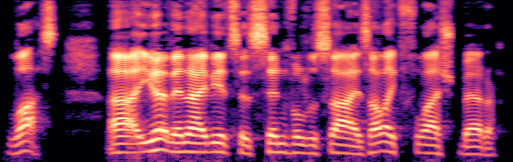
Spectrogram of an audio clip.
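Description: Folksy preacher with a big voice. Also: male voice, medium pitch, fairly even intonation, a little fast, a bit bright, dry recording. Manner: folksy, rambling, with frequent fillers and restarts. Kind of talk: informal sermon.

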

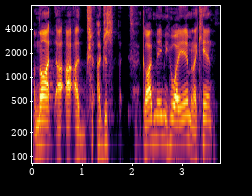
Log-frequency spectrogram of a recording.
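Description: A man's voice: medium pitch, a little fast. A middle-aged man with a Boston accent teaching a sermon in a rambling, self-deprecating way, full of restarts. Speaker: pastor. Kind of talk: conversational Bible teaching sermon.

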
